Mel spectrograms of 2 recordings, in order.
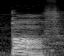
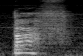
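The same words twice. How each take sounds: First: It is said with a southern English accent. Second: It is said with a northern English accent. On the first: "most people south of it would say Bath, like I do" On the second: "most people north of this line would say"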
